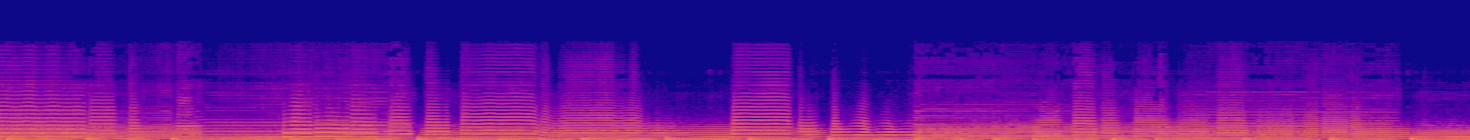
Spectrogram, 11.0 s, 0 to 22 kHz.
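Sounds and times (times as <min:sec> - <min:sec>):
bass line: 0:00.0 - 0:11.0
brass melody: 0:00.0 - 0:11.0.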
